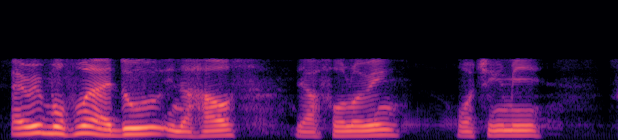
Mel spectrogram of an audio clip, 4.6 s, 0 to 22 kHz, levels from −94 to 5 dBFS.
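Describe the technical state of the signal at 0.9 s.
At 0.9 s the speech is intact, carried cleanly through the WebRTC call path with its G.711 mu-law coding and nothing above 4 kHz.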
